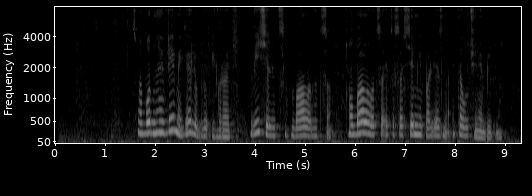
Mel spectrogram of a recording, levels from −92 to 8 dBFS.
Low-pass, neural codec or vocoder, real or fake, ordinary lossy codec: none; none; real; none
